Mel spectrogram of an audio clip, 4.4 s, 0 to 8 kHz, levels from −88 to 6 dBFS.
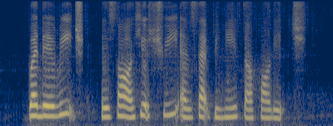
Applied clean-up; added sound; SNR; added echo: neural separator model SepFormer DNS4.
